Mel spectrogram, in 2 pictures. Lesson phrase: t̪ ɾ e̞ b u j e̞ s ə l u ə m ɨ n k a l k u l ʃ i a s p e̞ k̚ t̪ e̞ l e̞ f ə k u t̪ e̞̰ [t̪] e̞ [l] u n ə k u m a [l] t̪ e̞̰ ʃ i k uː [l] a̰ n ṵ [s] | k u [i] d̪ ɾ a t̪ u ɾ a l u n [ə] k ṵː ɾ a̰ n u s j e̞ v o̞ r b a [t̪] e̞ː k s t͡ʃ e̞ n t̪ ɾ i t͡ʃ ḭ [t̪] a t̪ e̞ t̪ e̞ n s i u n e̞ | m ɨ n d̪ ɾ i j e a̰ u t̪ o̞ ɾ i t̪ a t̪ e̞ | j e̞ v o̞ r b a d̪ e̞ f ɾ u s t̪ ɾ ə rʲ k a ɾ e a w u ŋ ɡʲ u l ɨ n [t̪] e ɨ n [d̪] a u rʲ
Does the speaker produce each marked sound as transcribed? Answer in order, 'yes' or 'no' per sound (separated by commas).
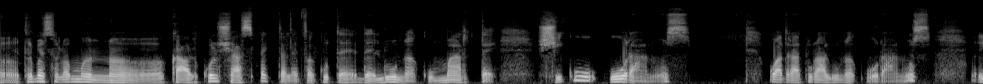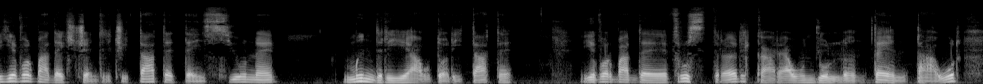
no, yes, no, no, yes, no, yes, no, yes, yes, no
